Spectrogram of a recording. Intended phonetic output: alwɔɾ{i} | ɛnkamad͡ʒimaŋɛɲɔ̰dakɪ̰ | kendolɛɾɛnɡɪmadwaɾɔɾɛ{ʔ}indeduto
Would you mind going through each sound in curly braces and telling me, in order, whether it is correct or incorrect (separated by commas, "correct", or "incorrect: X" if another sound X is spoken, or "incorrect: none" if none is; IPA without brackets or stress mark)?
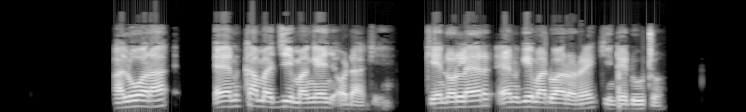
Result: incorrect: a, incorrect: k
